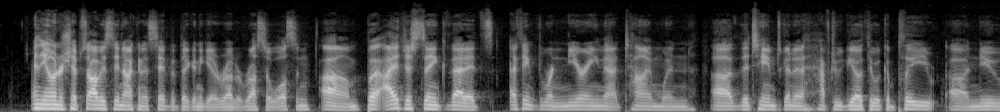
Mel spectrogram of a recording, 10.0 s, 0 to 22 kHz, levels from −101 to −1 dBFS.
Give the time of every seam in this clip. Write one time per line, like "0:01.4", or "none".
0:03.1
0:07.0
